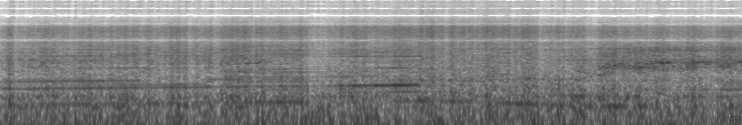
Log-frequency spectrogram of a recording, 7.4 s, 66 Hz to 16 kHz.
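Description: Mazda MX-5's four-cylinder engine under hard driving on track, heard from inside the cabin with road and wind noise. The engine note shifts pitch a few times, and a higher whine comes in near the end.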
